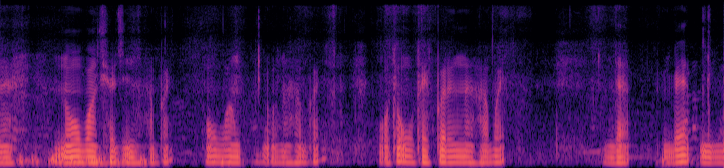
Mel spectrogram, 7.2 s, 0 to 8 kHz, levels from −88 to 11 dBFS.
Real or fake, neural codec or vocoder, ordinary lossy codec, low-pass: real; none; none; 7.2 kHz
